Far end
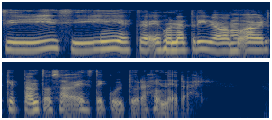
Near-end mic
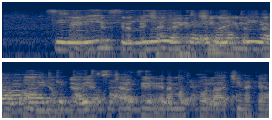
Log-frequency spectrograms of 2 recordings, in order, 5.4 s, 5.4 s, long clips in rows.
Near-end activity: present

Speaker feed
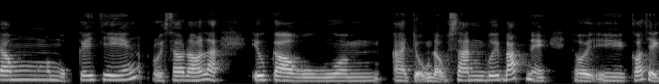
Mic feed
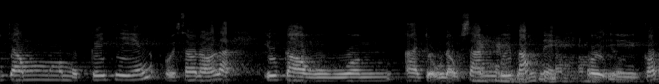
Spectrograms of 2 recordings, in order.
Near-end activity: present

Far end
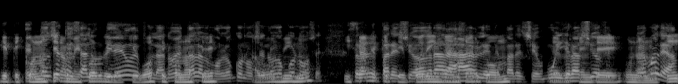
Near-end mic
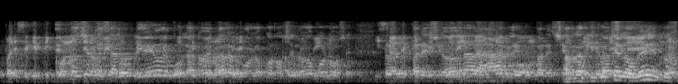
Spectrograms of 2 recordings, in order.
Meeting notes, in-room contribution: present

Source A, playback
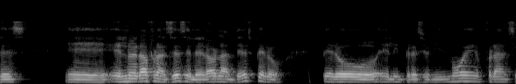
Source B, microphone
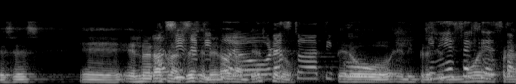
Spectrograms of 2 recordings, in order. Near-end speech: present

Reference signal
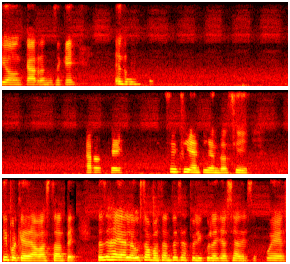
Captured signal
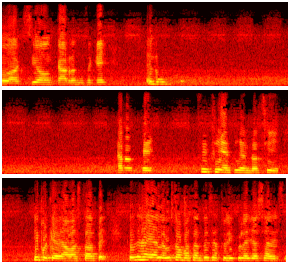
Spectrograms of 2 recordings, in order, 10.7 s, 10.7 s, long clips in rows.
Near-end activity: none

